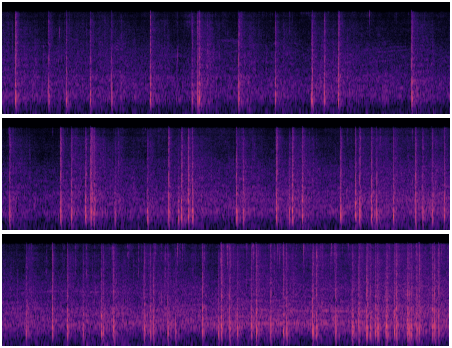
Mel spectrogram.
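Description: Aerial firework shells bursting overhead: a run of sharp bangs and crackles, spaced out at first, then coming faster and denser from about halfway through.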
